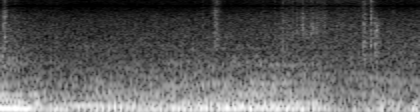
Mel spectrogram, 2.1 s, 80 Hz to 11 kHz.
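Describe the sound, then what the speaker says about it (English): A 2025 VW GTI Mk 8.5 pulls under throttle, its engine and exhaust holding a loud, steady droning growl that rises slightly in pitch, heard close up with no speech. "you do get some pops and bangs out of the exhaust, which is good"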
